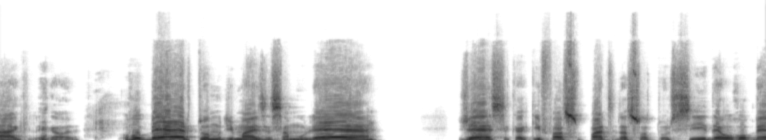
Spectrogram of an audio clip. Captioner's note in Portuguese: risadas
